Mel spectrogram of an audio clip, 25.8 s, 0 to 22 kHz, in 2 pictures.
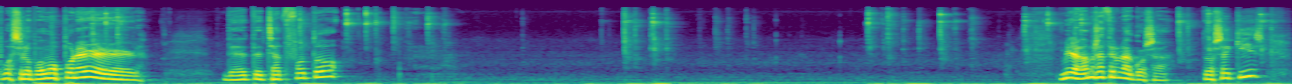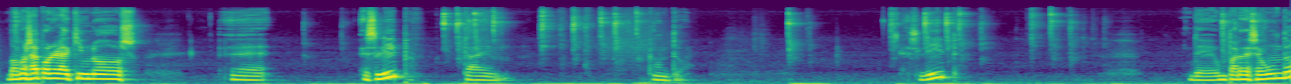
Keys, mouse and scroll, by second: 1.0 shift+g, 2.7-4.7 typing, 5.9-6.9 typing, 8.6-13.5 typing, 12.6 Escape, 17.3-19.2 typing, 20.7 typing, 21.8-23.3 typing, 25.0-25.8 typing, 25.3 Escape.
